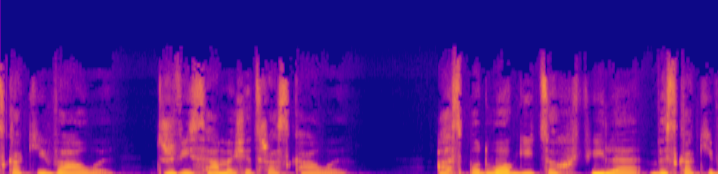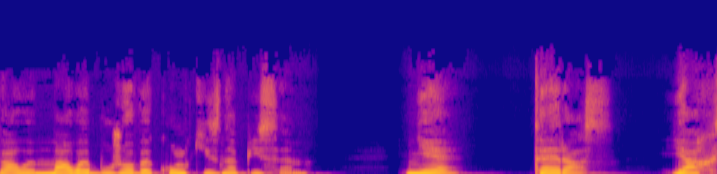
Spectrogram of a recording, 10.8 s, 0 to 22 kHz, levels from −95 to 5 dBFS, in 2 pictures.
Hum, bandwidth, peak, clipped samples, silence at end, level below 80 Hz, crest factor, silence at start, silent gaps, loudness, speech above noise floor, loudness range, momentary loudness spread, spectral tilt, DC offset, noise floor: none; 14.5 kHz; -2 dBFS; under 0.1%; 0 s; -62 dBFS; 16 dB; 0 s; none; -18 LUFS; 60 dB; 4 LU; 13 LU; -6.5 dB/octave; under 0.1%; -77 dBFS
